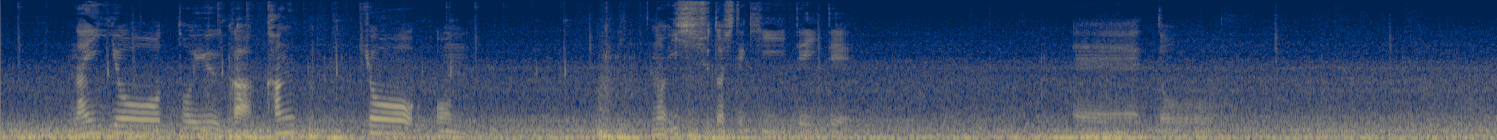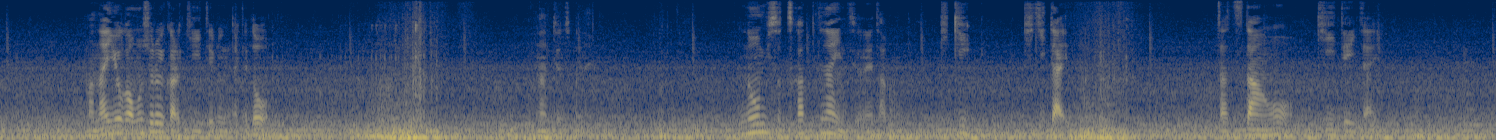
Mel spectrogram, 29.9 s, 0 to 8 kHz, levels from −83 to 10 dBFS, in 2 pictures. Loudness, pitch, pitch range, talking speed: -24 LUFS, 100 Hz, 85-105 Hz, 165 characters per minute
